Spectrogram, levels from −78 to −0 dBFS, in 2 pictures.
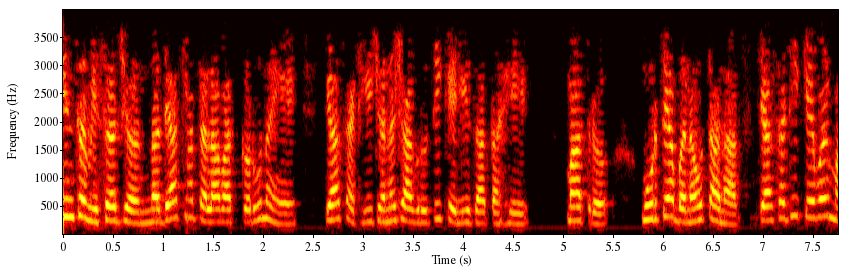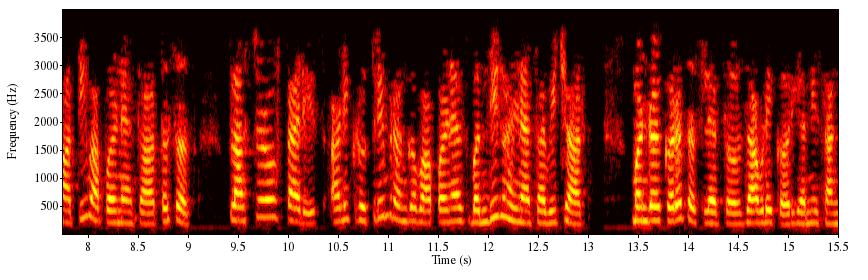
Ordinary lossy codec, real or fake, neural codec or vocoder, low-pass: Opus, 32 kbps; real; none; 3.6 kHz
